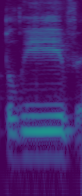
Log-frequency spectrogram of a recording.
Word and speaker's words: Bleav: The Believe in Chiefs podcast, if you just, you know, it's a kind of an odd spelling, B-L-E-A-V, but it is pronounced Believe.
